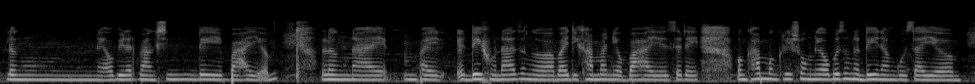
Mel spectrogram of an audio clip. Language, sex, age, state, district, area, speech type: Bodo, female, 18-30, Assam, Baksa, rural, spontaneous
